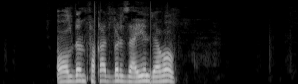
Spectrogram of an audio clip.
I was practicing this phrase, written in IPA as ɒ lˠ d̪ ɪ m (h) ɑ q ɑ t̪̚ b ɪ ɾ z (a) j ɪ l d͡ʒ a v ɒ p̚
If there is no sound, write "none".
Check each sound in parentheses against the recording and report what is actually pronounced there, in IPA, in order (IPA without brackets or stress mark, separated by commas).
f, a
